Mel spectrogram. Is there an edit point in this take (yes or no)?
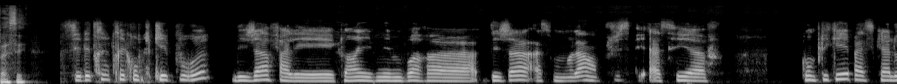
no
